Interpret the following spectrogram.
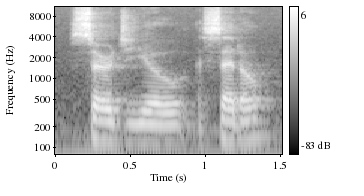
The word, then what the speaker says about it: Sergio Acedo: mispronounce the name um i believe the name is sergio aceto all right and i'll spell it as s-e-r-g-i-o a-c-e-d-o all right um so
